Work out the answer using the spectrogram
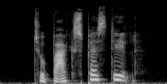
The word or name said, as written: tobakspastil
